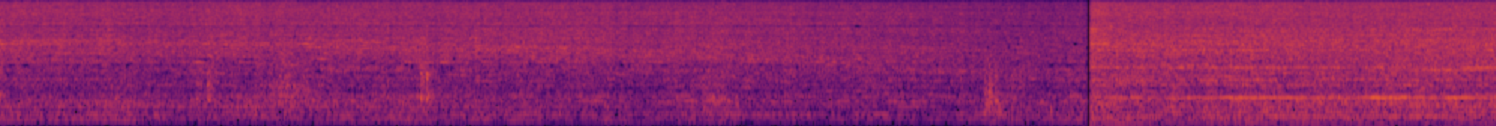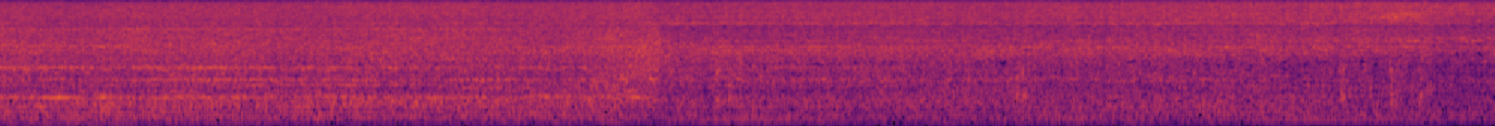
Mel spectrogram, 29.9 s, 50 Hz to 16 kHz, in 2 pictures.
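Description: Wood-Mizer LT15 band sawmill with an electric motor, its band blade sawing lengthwise through a squared timber: a steady, loud sawing noise. About a third of the way in it suddenly gets louder, with a steady whine over it.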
